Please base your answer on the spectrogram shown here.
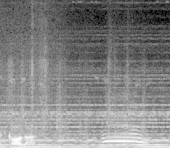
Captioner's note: pat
